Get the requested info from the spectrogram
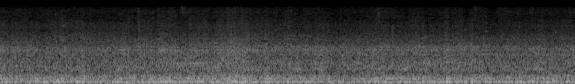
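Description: Steady running noise of a Mark 3 passenger coach on an HST travelling at speed, heard from inside the coach: a constant low rumble of wheels on rail with an even hiss, unchanging throughout.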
